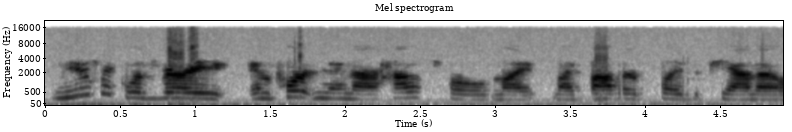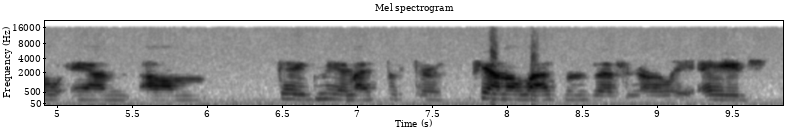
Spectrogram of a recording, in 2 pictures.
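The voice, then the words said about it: Chicago accent. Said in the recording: “I'm from Chicago. You can probably tell by the accent.”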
